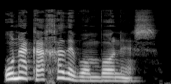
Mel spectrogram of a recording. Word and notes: una caja de bombones: Spain Spanish

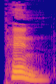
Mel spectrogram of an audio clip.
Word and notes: pin: British English

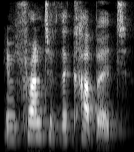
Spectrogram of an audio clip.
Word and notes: in front of the cupboard: British English

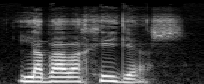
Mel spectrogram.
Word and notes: lavavajillas: Spain Spanish

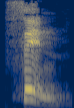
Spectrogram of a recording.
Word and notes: thin: British English

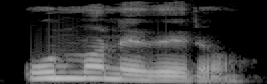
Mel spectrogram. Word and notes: un monedero: Spain Spanish

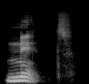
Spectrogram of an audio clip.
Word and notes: knit: British English

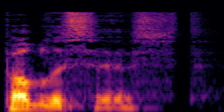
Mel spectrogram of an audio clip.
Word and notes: publicist: British English

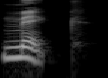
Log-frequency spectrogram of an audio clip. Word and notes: Mick: British English

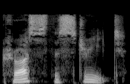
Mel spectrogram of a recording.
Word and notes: cross the street: British English

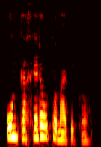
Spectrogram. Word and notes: un cajero automatico: Spain Spanish

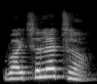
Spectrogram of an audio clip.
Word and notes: write a letter: British English

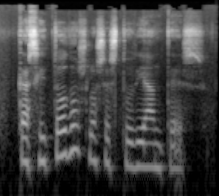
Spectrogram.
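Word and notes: casi todos los estudiantes: Spain

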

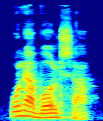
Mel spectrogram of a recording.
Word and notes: una bolsa: Spain Spanish

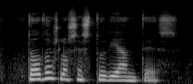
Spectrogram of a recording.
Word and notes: todos los estudiantes: Spain Spanish

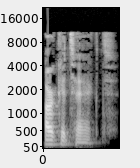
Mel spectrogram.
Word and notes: architect: British English

